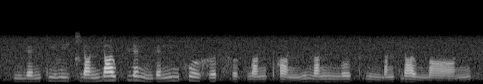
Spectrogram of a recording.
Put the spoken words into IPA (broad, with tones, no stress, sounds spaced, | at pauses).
n̪ ɥ ɛ˧˥ n t̪ i˧˥ l i˧˥ t͡ɕ j ɑ˧˥ ŋ j ɑ˥ ʊ̯ pʰ ɥ ɛ˥˩ n m ɥ ɛ˧˥ n i˧˥ ŋ f o˥˩ ʊ̯ x ɤ˥ t͡sʰ ɤ˨˩ k w ɑ˧˥ ŋ pʰ ɑ˨˩ ŋ n̪ i˥˩ n ɑ˥ ŋ ə˨ n n̪ o˥ ʊ̯ t̪ʰ i˨˩ n j ɑ˦ ŋ t̪ j ɑ˥˩ ʊ̯ n̪ ɑ˨˩˦ ŋ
